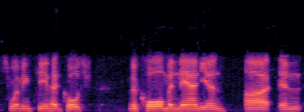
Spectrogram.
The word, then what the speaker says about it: Monanian: team head coach Nicole Manan Ian and the way you pronounce that is like companion right is that the the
